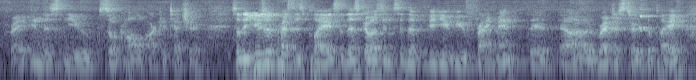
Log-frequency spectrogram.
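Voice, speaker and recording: A man at a fairly quick pace with ordinary pitch variation, audible room echo and noticeable background noise. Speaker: software engineer giving a tech talk. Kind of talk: technical presentation. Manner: fast.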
